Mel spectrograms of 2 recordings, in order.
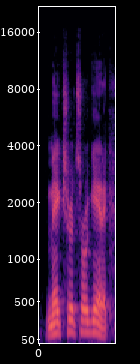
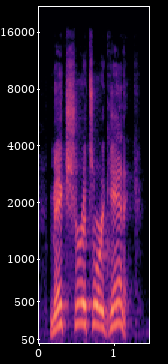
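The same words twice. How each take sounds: First: Said in the usual way. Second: "Make sure it's organic" said high, louder, rising on "it's"; high emphatic. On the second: Shown as a demonstration. Advising a viewer to relax, the high emphatic take.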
